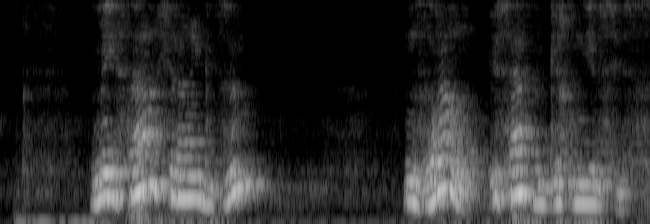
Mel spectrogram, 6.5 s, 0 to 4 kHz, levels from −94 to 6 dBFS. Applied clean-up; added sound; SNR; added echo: none; none; none; reverberation time 0.5 s.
